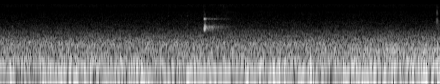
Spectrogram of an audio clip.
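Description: Quiet room tone with a faint hum, and one small short click about a second in.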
